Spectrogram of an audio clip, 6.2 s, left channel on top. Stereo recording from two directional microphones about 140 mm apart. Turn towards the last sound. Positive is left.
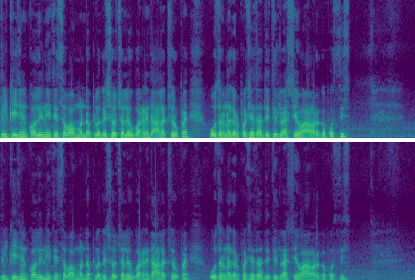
turn(degrees=45)  # may be behind; listen again after turning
